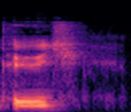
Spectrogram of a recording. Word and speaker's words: Puig: I think we were talking about this before, how you pronounce it, because it looks like Puig, but I've heard in Barcelona they call him Puig, which is it's dead weird, but we're going to roll with it and call him Puig.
